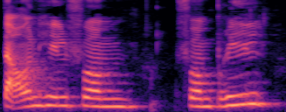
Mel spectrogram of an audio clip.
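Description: A woman answers as a podcast guest. Her voice sits at an ordinary mid pitch, and she talks plainly and briefly. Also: steady tone, extremely slow. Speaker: podcast guest, trail runner. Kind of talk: casual interview chat.

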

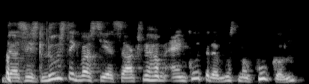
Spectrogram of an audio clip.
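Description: A Dutch-accented man in his fifties with a fairly high, husky voice, talking casually and stopping often to restart his sentences. The sound is dry and a little dull, like a lo-fi recording. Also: lively intonation, fast, darkish tone, dry recording. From Netherlands. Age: 50s. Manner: hesitant, many fillers and restarts. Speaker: guest, parent of athletes. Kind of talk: casual conversation.

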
